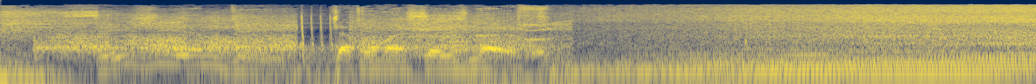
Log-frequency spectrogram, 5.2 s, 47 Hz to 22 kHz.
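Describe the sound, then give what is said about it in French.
A race car engine revs in rising and falling bursts, then settles into a loud, steady roar as it accelerates, its pitch climbing gradually toward the end; in an ad for the Enfer Enduro 200, a race of over 100 cars at the Autodrome Chaudière in Vallée-Jonction. “Ne manquez pas l'événement Enfer Enduro 200, une course folle impliquant plus de 100 voitures.”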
